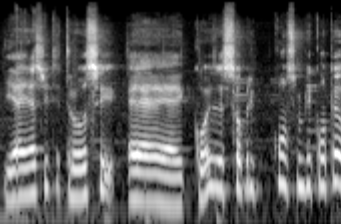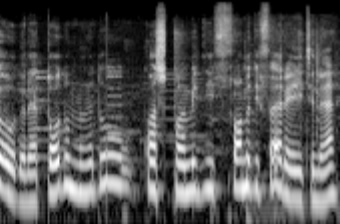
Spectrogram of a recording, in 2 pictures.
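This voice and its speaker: Podcast host, mid pitch, dark mellow tone, steady and measured, faint music behind. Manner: measured, with frequent tag questions. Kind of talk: casual interview conversation.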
